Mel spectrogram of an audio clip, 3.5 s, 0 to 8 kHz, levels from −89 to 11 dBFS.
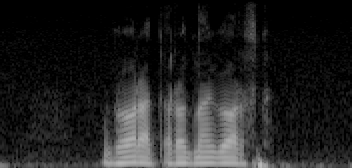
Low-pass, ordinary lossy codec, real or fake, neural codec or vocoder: none; none; real; none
